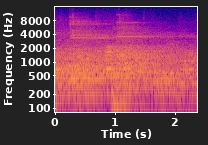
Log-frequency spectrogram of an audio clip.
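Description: A squash rally: the ball hits racket and walls with sharp knocks about a quarter second and a second in, and court shoes give high squeaks on the hardwood floor. Voices murmur underneath.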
